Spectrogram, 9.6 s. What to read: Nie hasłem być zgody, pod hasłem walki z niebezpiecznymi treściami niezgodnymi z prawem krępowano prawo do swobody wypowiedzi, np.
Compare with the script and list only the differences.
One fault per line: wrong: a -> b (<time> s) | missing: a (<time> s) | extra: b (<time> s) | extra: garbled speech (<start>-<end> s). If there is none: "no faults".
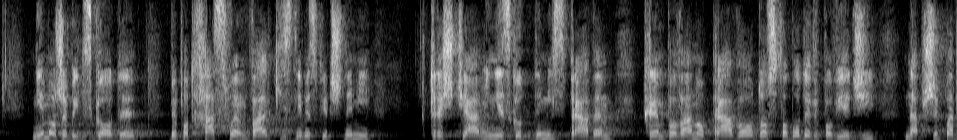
wrong: hasłem -> może (0.5 s)
extra: by (1.7 s)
